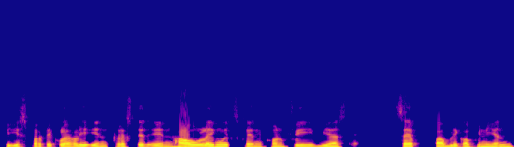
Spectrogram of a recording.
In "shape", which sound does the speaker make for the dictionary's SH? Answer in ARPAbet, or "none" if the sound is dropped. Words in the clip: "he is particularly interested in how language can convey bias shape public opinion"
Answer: S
